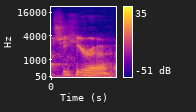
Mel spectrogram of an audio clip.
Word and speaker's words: Chihiro: Isn't it ch as in cheese and hero? Chihiro? Ah, Chihiro.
